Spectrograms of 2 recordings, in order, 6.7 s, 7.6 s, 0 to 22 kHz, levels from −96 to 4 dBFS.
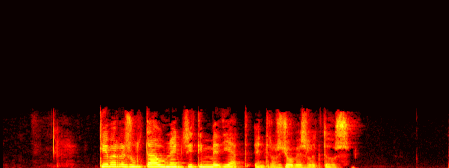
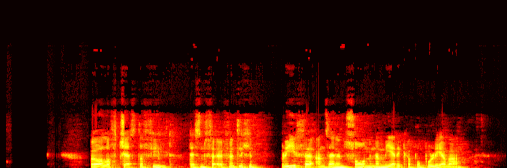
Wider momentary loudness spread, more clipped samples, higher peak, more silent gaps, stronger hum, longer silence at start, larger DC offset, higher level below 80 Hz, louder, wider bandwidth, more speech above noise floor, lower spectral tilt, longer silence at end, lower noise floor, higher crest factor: first, 12 LU vs 9 LU; neither; about the same, -4 dBFS vs -2 dBFS; neither; neither; first, 1.5 s vs 0.95 s; neither; second, -60 dBFS vs -54 dBFS; second, -19 LUFS vs -15 LUFS; about the same, 7.8 kHz vs 7.6 kHz; first, 61 dB vs 34 dB; about the same, -4.5 dB/octave vs -5.5 dB/octave; first, 1.55 s vs 0.6 s; first, -79 dBFS vs -48 dBFS; about the same, 16 dB vs 14 dB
